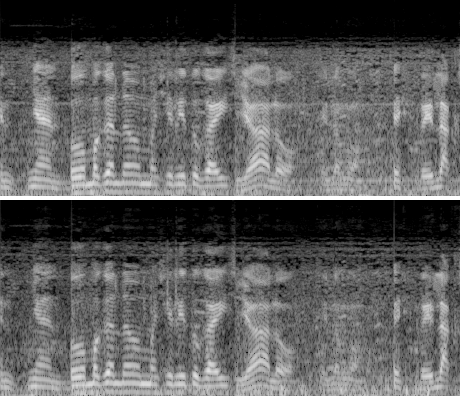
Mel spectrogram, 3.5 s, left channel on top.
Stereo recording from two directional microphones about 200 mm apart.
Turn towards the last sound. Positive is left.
turn(degrees=-15)  # may be behind; listen again after turning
